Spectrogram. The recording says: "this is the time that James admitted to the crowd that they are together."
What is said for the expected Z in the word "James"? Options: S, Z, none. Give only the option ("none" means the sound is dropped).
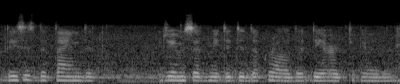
S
